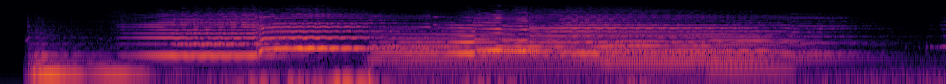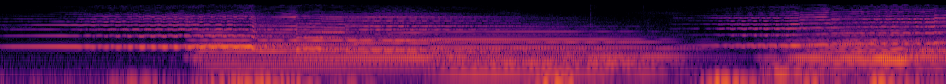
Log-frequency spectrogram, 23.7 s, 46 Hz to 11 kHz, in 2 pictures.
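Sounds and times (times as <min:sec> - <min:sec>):
slow violin: 0:00.3 - 0:11.0, 0:11.6 - 0:23.6.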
